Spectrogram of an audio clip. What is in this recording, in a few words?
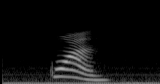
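"guan", Mandarin Chinese pinyin, fourth tone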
